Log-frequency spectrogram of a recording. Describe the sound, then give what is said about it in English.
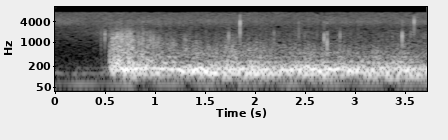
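A sudden loud crash of thunder breaks in, then rolls on as a heavy, continuous rumble beneath gusting storm wind, with no voices present. “As I came closer, a collar turned up against the storm.”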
